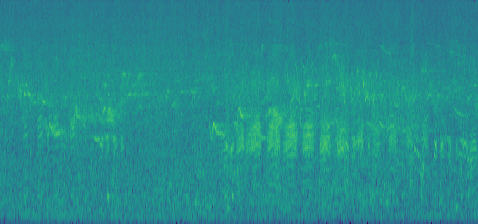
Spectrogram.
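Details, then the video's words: Quacking of ducks on a lake in the countryside as they glide across the water: a run of rapid, nasal, evenly spaced calls builds midway and then tapers off, over soft constant ambient noise. "A Peaceful Day in the Country with Ducks Ambience"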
